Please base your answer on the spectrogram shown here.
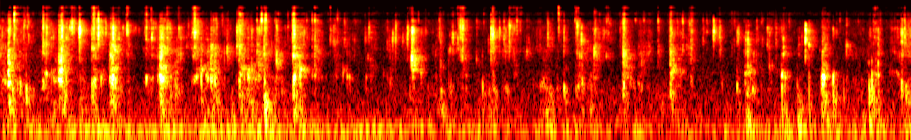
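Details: A golden retriever puppy eating raw lamb for the first time makes rapid, uneven chomping and tearing sounds, about two bites a second, over a low background rumble.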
